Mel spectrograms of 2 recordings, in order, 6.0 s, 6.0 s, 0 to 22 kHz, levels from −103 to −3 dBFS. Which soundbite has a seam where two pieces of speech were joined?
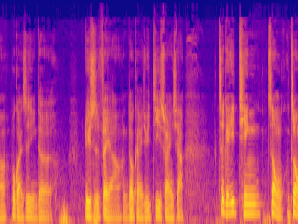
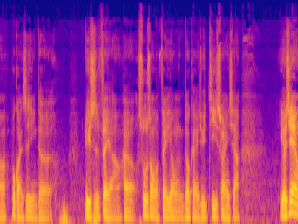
first; 2 cuts; at 2.5 s, 4.3 s

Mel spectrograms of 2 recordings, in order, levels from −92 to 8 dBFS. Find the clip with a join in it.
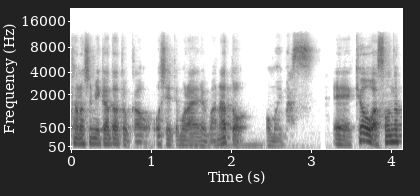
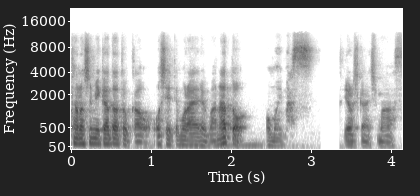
first; 1 cut; at 3.2 s

